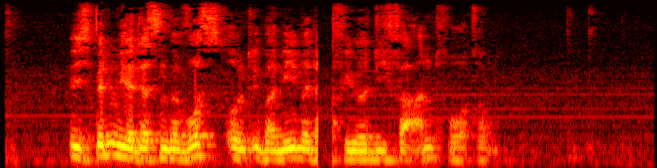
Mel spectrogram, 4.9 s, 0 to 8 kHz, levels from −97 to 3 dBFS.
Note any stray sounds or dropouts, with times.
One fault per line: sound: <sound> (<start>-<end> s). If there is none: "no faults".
sound: dropout (2.4-2.5 s)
